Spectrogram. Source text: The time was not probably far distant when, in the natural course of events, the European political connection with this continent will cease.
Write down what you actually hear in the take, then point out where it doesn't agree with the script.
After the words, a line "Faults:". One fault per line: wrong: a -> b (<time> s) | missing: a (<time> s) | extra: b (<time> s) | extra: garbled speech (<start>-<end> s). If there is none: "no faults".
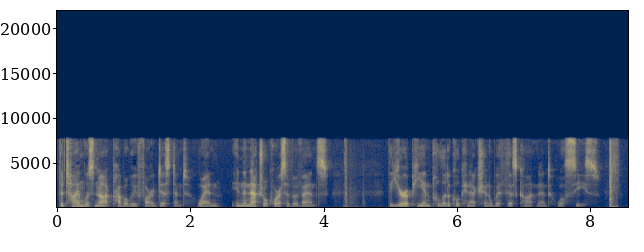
The time was not probably far distant when, in the natural course of events, the European political connection with this continent will cease.
Faults:
no faults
